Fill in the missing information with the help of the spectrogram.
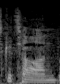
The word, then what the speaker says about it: Catan: I've especially noticed that is it Settlers of Catan has become quite intense. It's Catan, but yes.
